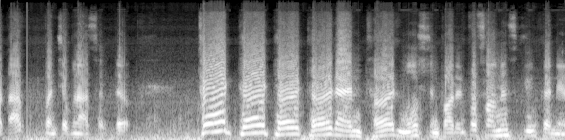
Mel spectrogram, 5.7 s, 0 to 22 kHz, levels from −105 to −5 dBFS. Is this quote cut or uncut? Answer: cut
